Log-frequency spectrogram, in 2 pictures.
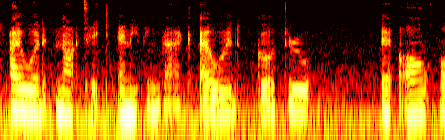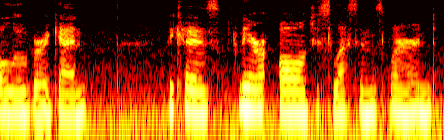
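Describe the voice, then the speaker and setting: A woman's voice: on the high side, vocal fry, a little mellow, a little hiss or hum, rough recording. A woman about to turn twenty, vlogging from inside her car in an earnest, grateful, rambling way, using filler words as she talks into her phone. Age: late teens. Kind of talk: reflective casual vlog.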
